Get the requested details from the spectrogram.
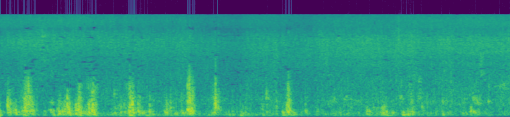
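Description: Young men chatter nearby in a crowd outdoors.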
